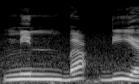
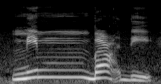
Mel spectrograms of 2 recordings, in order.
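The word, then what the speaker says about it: مِنْ بَعْدِ: Nah, jadi kita membacanya bukan min ba'di ya, Teman-teman, tapi mim ba'di.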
